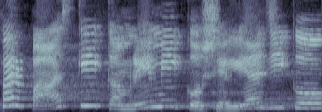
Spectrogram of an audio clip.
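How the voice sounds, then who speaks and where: A woman's voice: very high voice, big pitch swings, a little slow, noisy background. A woman reading a scripted moral story as its narrator. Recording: long hall-like reverb.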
